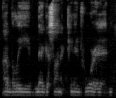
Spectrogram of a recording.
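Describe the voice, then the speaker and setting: A man's voice: lowish voice, monotone, moderate pace, a little hiss or hum. A man giving casual game commentary as a gaming YouTuber, rambling and hesitant with many ums, sounding tired. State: tired, yawning.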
